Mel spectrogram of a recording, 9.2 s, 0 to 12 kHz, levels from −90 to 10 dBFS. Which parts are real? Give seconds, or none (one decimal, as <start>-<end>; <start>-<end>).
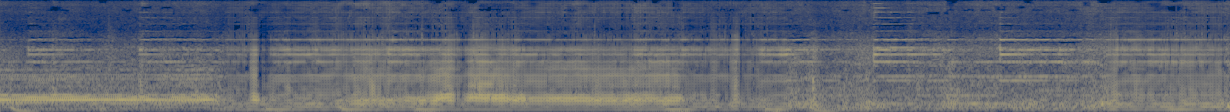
0.0-1.7; 5.9-8.3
